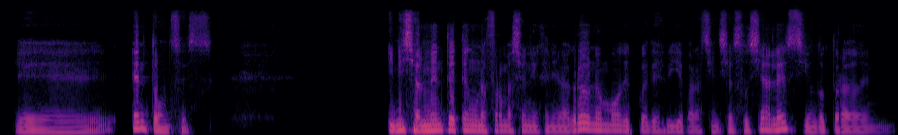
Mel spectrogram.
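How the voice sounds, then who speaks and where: With an Argentine accent, a man speaks at a medium pitch and a moderate pace, using ordinary pitch variation. His tone is dark and mellow, and the sound is dry and close with no echo. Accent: Argentine-tinged Spanish. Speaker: sociologist, researcher. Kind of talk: lecture. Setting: university lecture hall, also streamed online.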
